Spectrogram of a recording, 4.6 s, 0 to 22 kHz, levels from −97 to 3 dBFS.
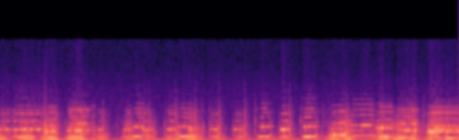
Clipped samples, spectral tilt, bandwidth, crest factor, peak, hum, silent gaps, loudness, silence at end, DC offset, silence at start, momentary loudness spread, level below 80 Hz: under 0.1%; -5.5 dB/octave; 12.5 kHz; 16 dB; -8 dBFS; none; none; -24 LUFS; 0 s; under 0.1%; 0 s; 9 LU; -36 dBFS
